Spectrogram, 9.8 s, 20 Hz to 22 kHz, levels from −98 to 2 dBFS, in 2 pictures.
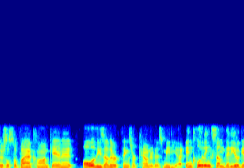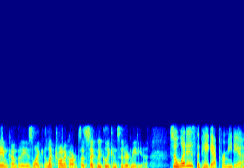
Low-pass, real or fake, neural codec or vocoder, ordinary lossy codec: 5.4 kHz; real; none; Opus, 24 kbps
